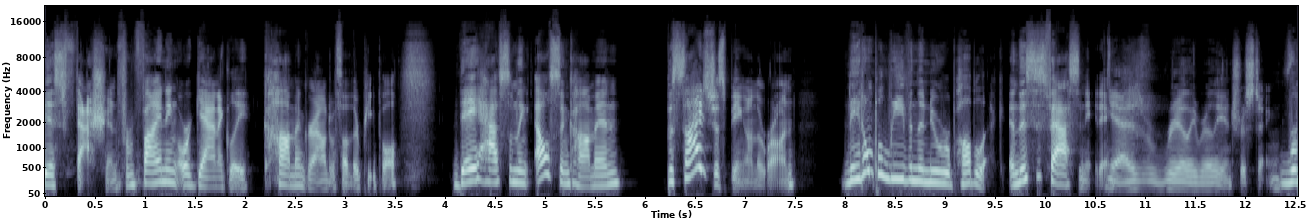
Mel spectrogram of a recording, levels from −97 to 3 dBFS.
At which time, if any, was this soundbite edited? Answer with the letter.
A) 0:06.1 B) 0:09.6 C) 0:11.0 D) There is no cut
D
